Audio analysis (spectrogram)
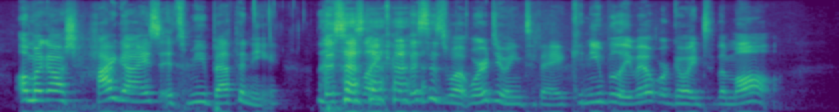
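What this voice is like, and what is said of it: Put-on bubbly kid-friendly presenter voice. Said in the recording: “a very child-friendly channel ... just like really put on a voice”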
